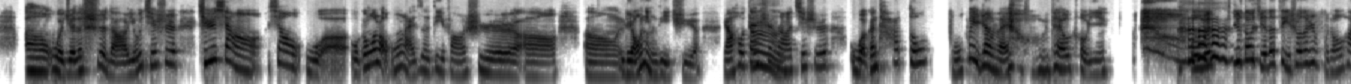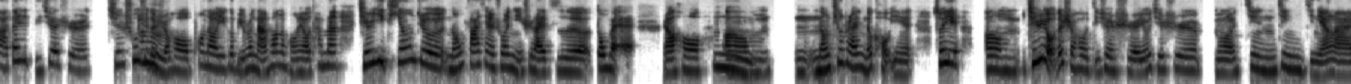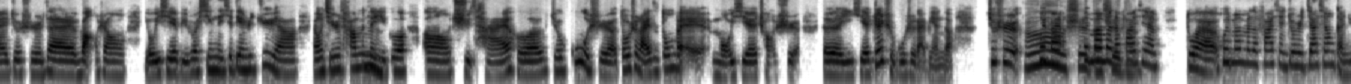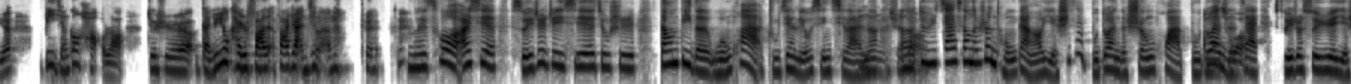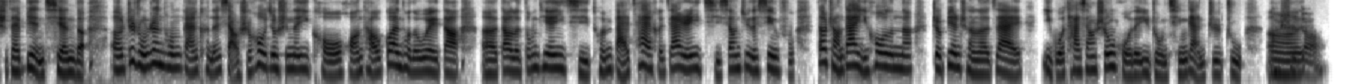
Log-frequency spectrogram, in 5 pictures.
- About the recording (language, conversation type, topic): Chinese, podcast, 离开家乡后，你是如何保留或调整原本的习俗的？
- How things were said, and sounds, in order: laughing while speaking: "他有口音，我们其实都觉得自己说的是普通话"; laugh; laughing while speaking: "发 发展起来了。对"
